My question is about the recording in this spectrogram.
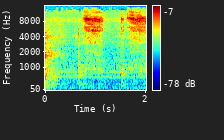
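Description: Faint rubbing of a pen on an interactive whiteboard's screen as words are underlined, with two light taps of the pen on the board.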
